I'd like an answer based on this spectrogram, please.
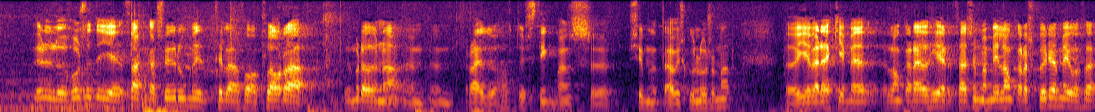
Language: Icelandic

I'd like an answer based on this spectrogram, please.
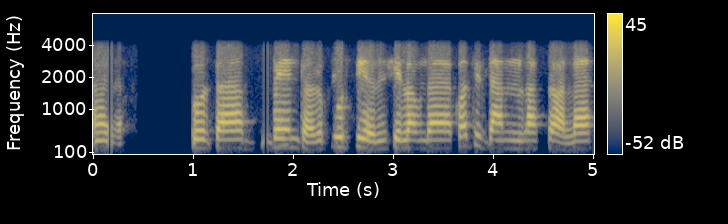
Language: Nepali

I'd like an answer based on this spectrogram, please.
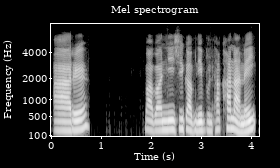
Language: Bodo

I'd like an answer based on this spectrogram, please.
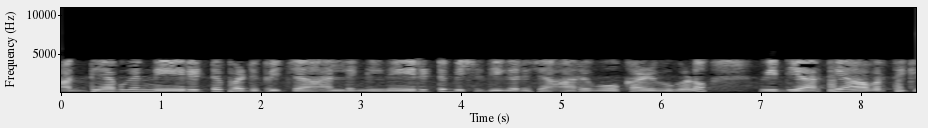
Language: Malayalam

